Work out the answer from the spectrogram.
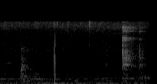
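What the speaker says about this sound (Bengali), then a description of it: "পেঁয়াজটা মোটামুটি আমাদের ভাজা হয়েই গেছে" Onions and potatoes fry in a pan for a mutton curry, a faint steady sizzle broken by a few soft stirring taps and a louder scrape at the end.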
